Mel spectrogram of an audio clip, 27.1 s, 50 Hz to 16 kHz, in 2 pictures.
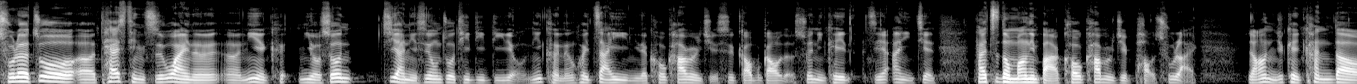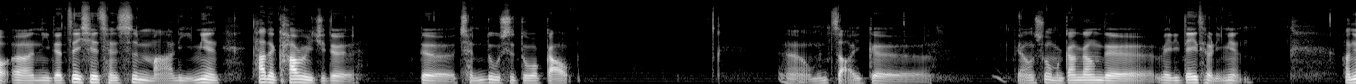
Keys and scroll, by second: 1.6 super+F2, 3.1 super+w.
